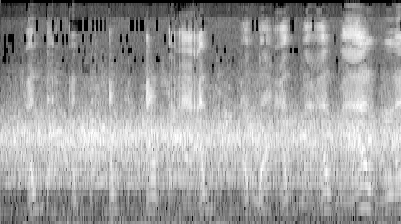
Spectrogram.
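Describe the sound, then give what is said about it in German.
A large flock of barnacle geese calling at once in the Elbe marshes in winter, a dense, continuous din of overlapping high, yelping honks with no pause, loud throughout. “Nonnengänse heißen dann”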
